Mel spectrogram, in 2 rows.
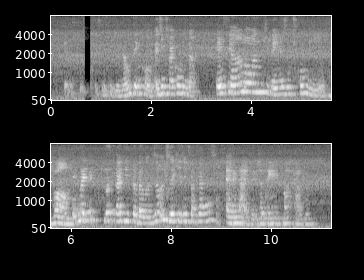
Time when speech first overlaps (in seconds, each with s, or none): none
